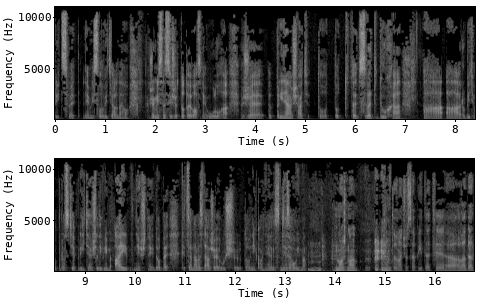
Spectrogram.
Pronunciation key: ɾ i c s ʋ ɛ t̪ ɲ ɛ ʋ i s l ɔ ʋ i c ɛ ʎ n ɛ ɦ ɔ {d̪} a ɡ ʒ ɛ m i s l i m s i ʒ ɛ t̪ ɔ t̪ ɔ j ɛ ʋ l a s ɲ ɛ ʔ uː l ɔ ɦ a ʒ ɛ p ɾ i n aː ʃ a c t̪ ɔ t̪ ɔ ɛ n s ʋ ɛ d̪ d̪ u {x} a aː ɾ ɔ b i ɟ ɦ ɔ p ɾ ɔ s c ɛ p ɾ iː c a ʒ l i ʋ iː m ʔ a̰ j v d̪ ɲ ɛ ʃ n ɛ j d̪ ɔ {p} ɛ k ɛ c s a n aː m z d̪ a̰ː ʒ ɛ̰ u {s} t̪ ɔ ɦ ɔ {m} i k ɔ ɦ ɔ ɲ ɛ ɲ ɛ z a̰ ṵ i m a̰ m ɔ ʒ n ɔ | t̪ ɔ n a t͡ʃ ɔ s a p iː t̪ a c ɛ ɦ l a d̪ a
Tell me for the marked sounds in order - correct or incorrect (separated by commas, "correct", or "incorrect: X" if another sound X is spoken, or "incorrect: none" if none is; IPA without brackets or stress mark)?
incorrect: t̪, correct, incorrect: b, incorrect: ʃ, incorrect: ɲ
